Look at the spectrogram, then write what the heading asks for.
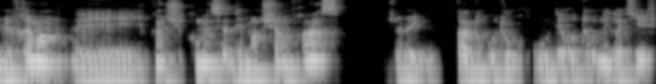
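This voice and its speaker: Speaking at a moderate pace, a man holds a medium pitch in a flat monotone. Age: 40s. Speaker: magazine founder and editor. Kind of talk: interview. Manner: halting.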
